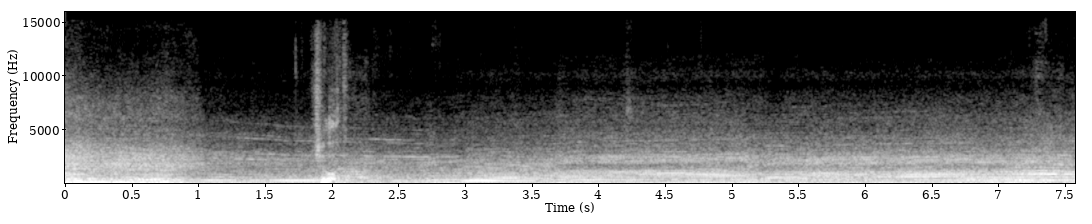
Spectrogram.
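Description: Race cars, including an LMP prototype, pass in the Le Mans Ultimate racing game, with steady engine drone and tonal whine at a fairly constant level, a brief whoosh near the start, and a voice talking over it.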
